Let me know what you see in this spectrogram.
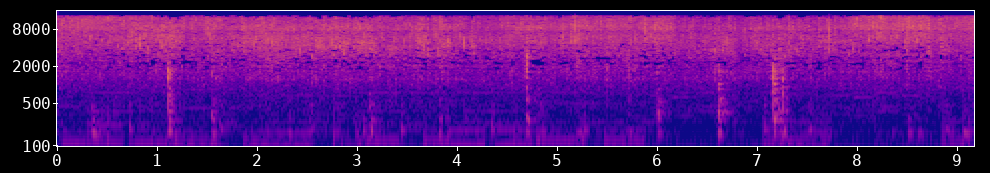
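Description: Sliced bitter gourd and onions sizzling steadily as they fry on high heat in a pan, stirred with a wooden spatula that knocks against the pan a few times.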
